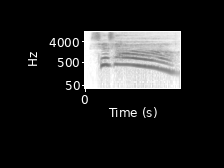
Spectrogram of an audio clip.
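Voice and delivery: high sharp call of the name; mild startled cry; father calling out. A narrator's reading. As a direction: call him back in alarm. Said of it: "s'écria son papa".

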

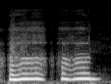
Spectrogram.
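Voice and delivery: gasped, high and loud oh no; dismayed gasp. Real, not acted. Player watching all the effort go to waste, dismayed. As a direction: cry out in dismay, high and drawn. Gasps as the game goes wrong.

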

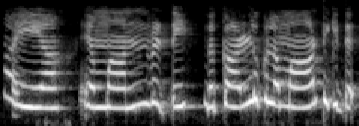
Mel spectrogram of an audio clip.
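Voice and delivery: put-on high child's voice, begging for help; a small boy asking a favour; pleading little boy. Ringu begs the stranger to free his shovel.

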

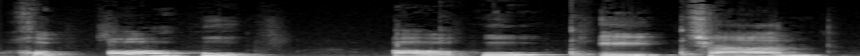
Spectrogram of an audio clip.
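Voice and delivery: slow, drawn-out syllables; syllable-by-syllable scansion. Shown as a demonstration. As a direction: stretch each syllable to show the meter. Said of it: "بذارید تختی اینجا انجام بدم".

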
